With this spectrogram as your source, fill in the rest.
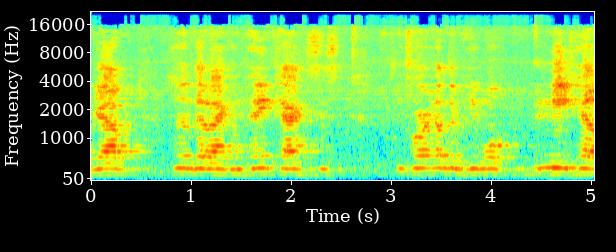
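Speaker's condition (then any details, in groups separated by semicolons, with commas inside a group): Traumatic brain injury; hit while cycling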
